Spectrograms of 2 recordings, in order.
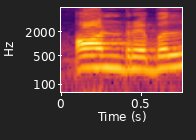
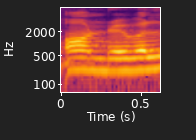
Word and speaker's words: honorable: The second word is honorable man, dash honorable man. As you can see that, as you can hear that, honorable. Honorable, H is silent in honorable and the second letter is vowel.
